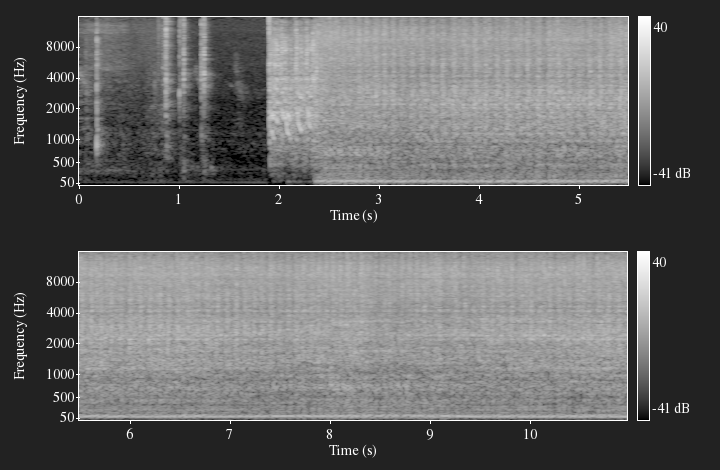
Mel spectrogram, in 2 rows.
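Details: Yamaha 1200 FJ café racer, final start-up after filling with oil. Earlier it would not hold idle until the fuel pump ran. A few cranking bursts, then it catches and settles into a steady, even idle with no misses.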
